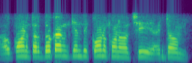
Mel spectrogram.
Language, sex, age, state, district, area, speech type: Odia, male, 45-60, Odisha, Nabarangpur, rural, conversation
